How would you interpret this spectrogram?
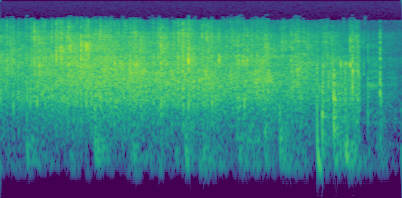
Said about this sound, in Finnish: annetaan heille oikein raikuvat aplodit.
